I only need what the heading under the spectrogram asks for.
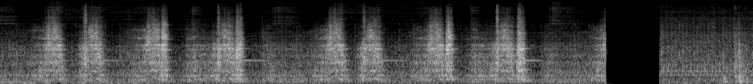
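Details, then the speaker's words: Renault 5 stood for 20 years, on jump pack: laboured rasping crank around 80 strokes a minute that never catches; engine turns far too slowly to start, owner suspects rusted cylinders. "the engines turning over so slow it's just never ever going to fire up"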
